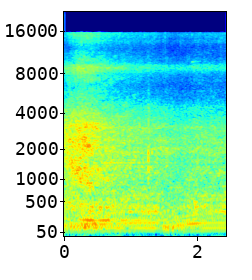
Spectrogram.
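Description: A motorcycle engine drones and revs close by on a village road during a morning ride, a steady loud mid-pitched motor sound with slight pulses in speed and no talk.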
